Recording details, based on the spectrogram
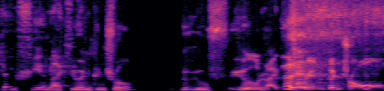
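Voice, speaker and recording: Using a put-on character voice, a man speaks in a menacing tone at a moderate pace. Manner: menacing, taunting.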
